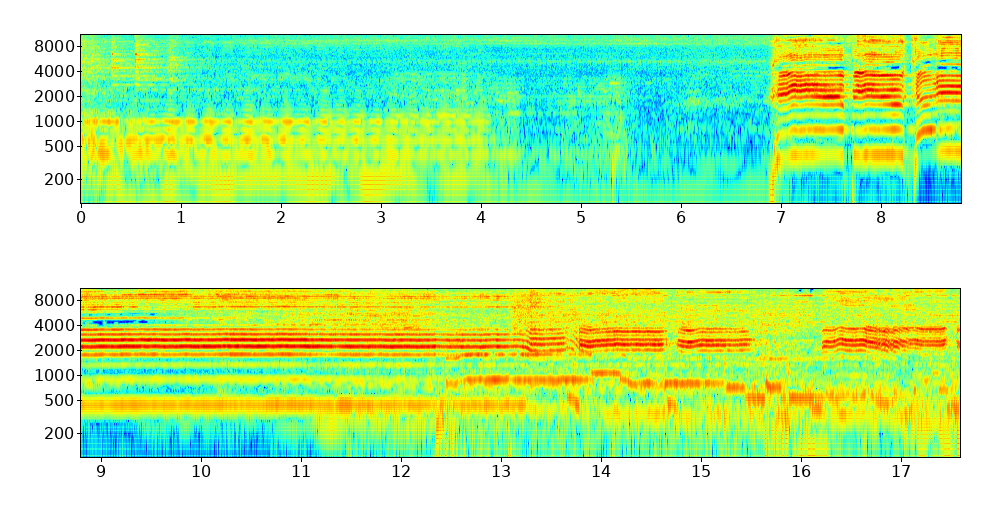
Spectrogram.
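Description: A live band of electric and acoustic guitars, drums and keyboard playing. A held chord rings and dies away over the first several seconds, then about seven seconds in the band comes back in loud with long sustained notes that bend in pitch near the end.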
